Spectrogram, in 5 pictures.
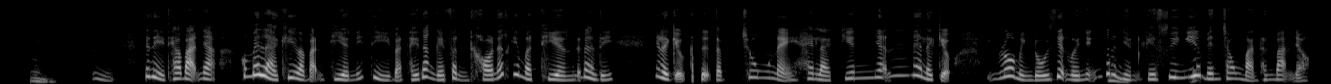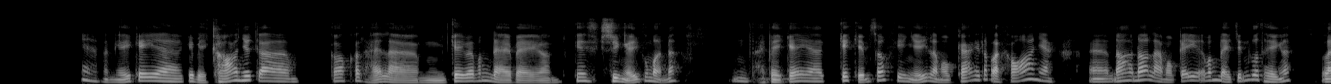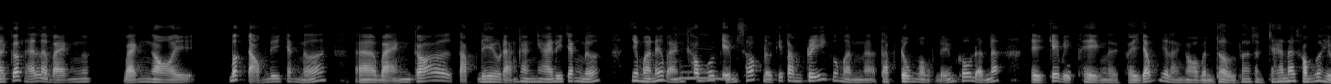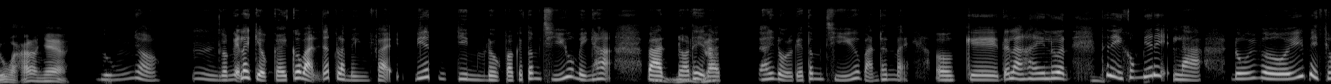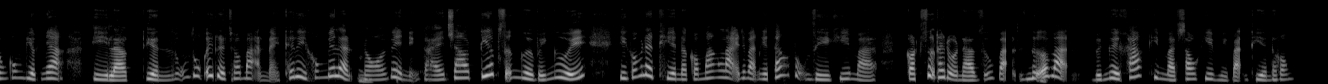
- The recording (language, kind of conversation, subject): Vietnamese, podcast, Thiền giúp bạn quản lý căng thẳng như thế nào?
- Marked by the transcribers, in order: other background noise; tapping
